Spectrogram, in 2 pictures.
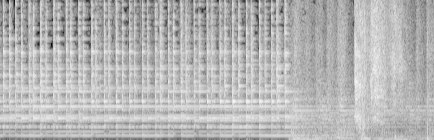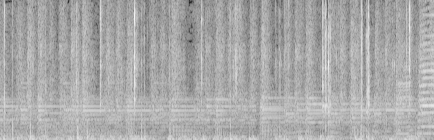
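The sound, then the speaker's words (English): A phone tumbling inside a running clothes dryer gives loud, rapid, rhythmic clunking and rattling, like hooves on pavement, beginning after a few seconds of a steady electronic tone and continuing to the end. “we have a dryer here in the studio. A lot of people are unaware of it, but we have a dryer here in the studio. Let me hold on, Kevin. Let me throw my phone in the dryer here.”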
